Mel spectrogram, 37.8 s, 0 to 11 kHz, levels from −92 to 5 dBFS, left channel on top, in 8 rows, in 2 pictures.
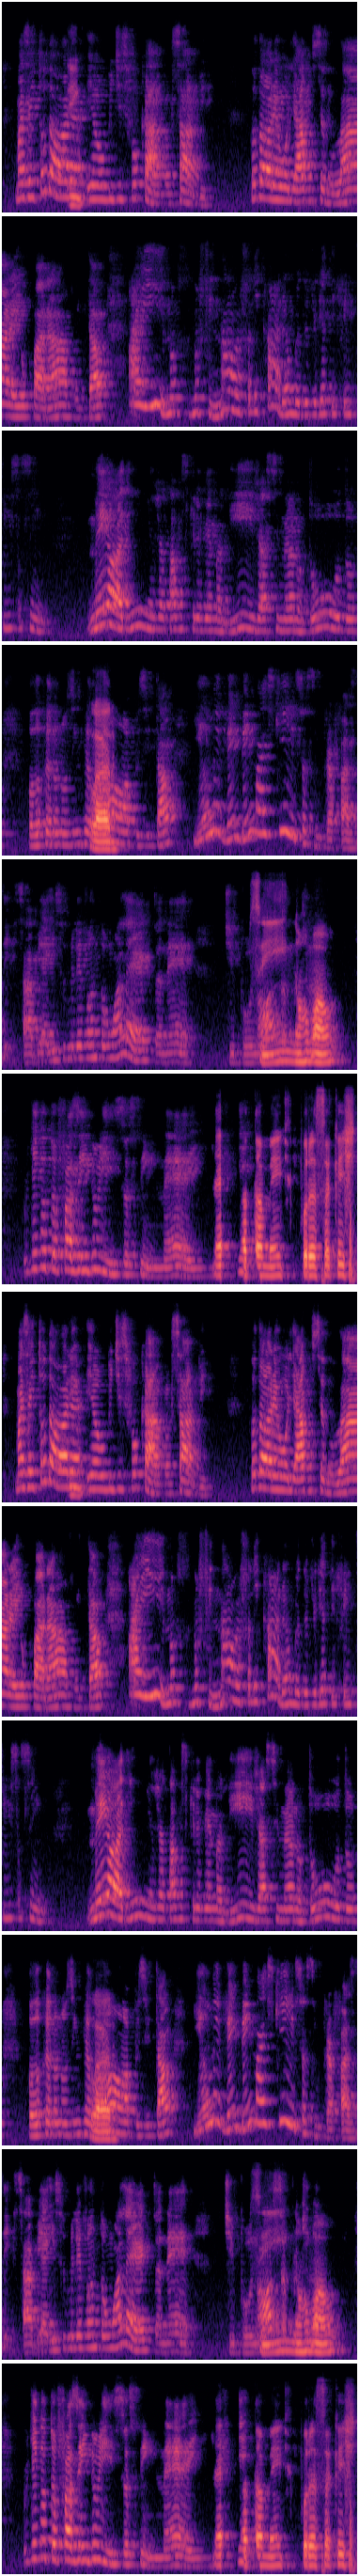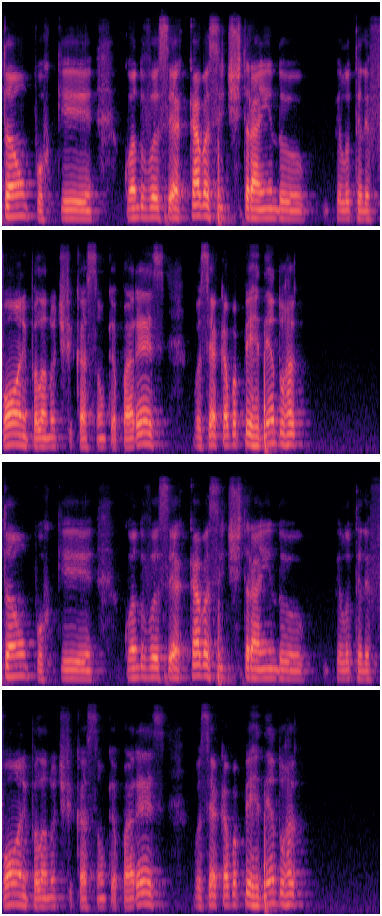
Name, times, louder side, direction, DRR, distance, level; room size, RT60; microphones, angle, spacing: voice 1, 0.2-2.7 3.3-10.0 10.6-15.9 16.2-16.4 16.7-21.4 21.9-23.3 23.9-26.5 26.8-26.9, right 3 dB, 65° right, 1 dB, 1.7 m, -34 dB
voice 2, 15.3-15.7 22.2-23.3 26.4-26.6 26.8-27.4 27.6-32.1 32.5-35.0 35.5-36.7, left 3 dB, 30° left, 16 dB, 0.5 m, -25 dB
17.5 x 8.3 x 3.1 m, 0.37 s
head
